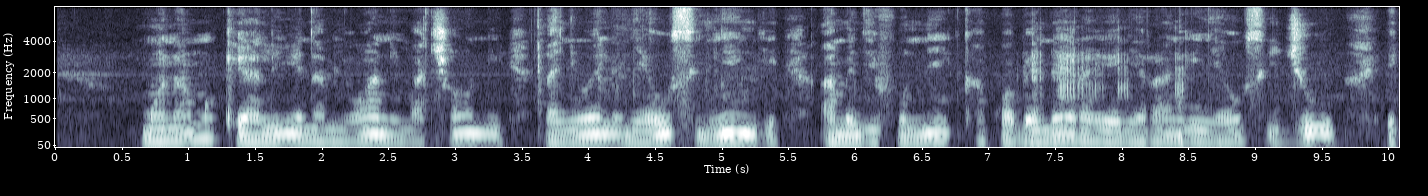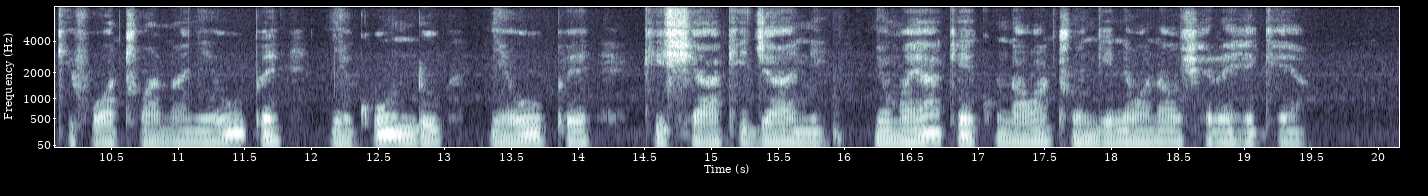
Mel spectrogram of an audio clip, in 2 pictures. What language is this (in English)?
Swahili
